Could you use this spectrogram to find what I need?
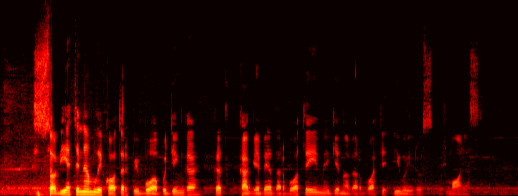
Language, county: Lithuanian, Kaunas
